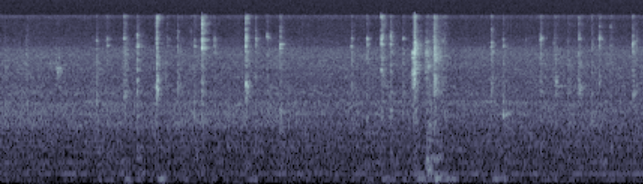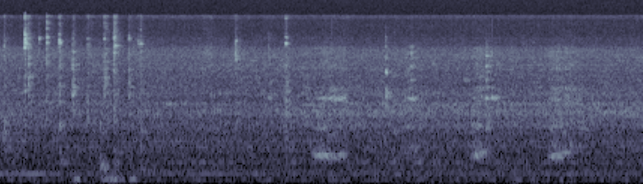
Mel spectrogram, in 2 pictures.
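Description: Faint, irregular keystrokes of typing on a computer keyboard, over a steady low hum.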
